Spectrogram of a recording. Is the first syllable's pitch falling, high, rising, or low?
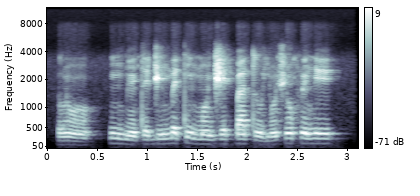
low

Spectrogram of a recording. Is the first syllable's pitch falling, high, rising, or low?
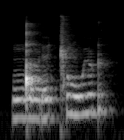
low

